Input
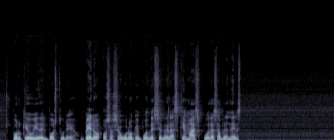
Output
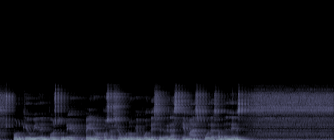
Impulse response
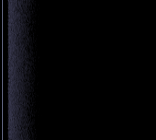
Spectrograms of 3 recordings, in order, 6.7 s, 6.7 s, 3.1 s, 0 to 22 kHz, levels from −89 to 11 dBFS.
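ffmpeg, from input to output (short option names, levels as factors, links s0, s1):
-filter_complex "[0:a]asplit=2[s0][s1];[s1]adelay=43,volume=0.299[s2];[s0][s2]amix=inputs=2:normalize=0,areverse,acompressor=threshold=0.0178:ratio=6,areverse,firequalizer=gain_entry='entry(260,0);entry(450,-6);entry(5300,11)':delay=0.05:min_phase=1,aresample=16000,aresample=44100,bandreject=f=3900:w=5.1,asplit=2[s3][s4];[s4]aecho=0:1:62|124|186|248|310|372:0.473|0.237|0.118|0.0591|0.0296|0.0148[s5];[s3][s5]amix=inputs=2:normalize=0,acrossover=split=260[s6][s7];[s7]acompressor=threshold=0.002:ratio=4[s8];[s6][s8]amix=inputs=2:normalize=0,highshelf=f=6000:g=4.5,volume=2.11"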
